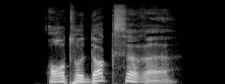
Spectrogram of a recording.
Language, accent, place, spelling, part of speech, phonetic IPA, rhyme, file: German, Germany, Berlin, orthodoxere, adjective, [ɔʁtoˈdɔksəʁə], -ɔksəʁə, De-orthodoxere.ogg
- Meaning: inflection of orthodox: 1. strong/mixed nominative/accusative feminine singular comparative degree 2. strong nominative/accusative plural comparative degree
